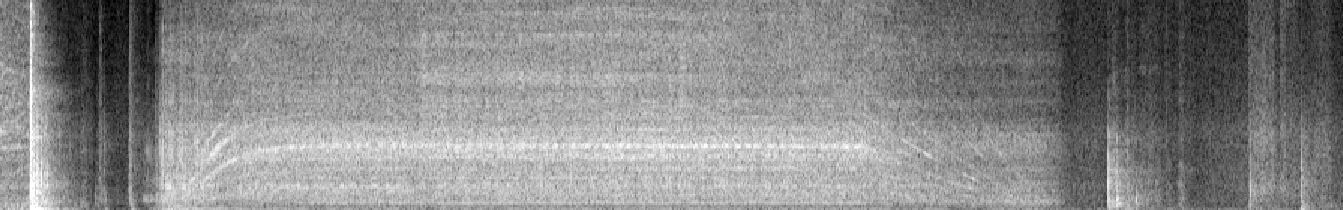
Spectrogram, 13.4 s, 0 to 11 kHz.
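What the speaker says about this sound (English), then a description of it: "set the angle of the saw to 45 degrees, and cut a chamfer on the top of the board" A saw tilted to 45 degrees cuts a chamfer along the top of a wooden board, a whining blade sound that runs steadily for about eight seconds between short bursts of clatter, fairly close.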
